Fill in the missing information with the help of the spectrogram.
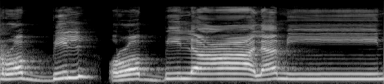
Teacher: रब को आलमीन के लाम के साथ मिलाया, हमने यहाँ पर वसल किया, तो अलिफ यहाँ पर हज़फ हो गया, यानी गिर गया। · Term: हमज़ातुल वसल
